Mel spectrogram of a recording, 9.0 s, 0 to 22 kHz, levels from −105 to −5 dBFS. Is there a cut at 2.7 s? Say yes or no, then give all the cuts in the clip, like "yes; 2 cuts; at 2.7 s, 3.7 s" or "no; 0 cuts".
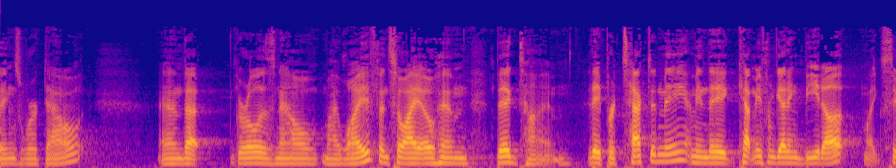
no; 1 cut; at 5.9 s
